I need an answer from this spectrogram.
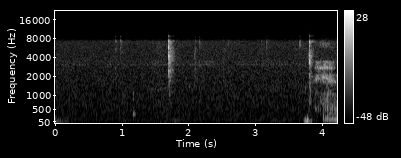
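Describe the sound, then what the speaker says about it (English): Computer mouse clicks during spreadsheet work, a few sharp isolated clicks spaced apart over a quiet background, then a soft thud and shuffle near the end. "Right click and delete."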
